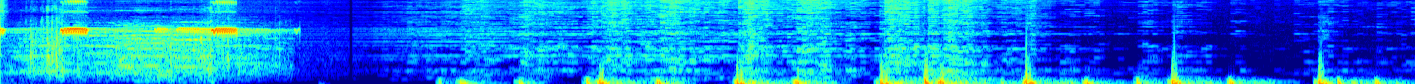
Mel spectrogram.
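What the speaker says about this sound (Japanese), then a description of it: "映像の効果音に体験者の心臓の鼓動を重ね合わせるものです" A person's own strong, steady heartbeat thumps in paired beats, layered over a short burst of higher electronic video effects, continuing rhythmically without speech.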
